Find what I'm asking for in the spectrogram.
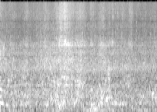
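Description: Passenger launch on the rough Meghna river, a dense continuous wash of choppy waves and wind rushing past, loud and steady with no distinct breaks.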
